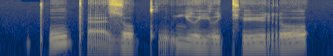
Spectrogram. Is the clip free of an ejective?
no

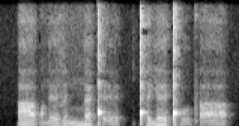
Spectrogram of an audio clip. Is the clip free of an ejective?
no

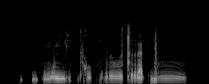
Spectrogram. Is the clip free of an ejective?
yes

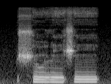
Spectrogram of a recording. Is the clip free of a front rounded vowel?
yes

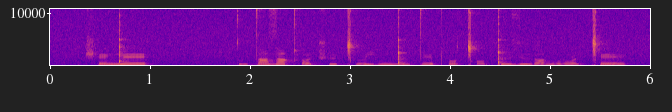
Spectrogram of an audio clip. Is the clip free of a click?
no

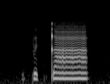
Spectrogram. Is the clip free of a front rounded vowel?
yes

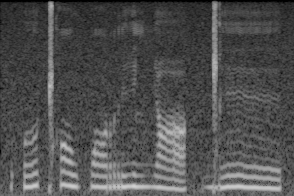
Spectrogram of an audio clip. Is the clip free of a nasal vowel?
yes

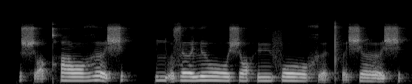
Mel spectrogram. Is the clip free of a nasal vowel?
yes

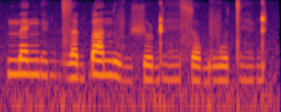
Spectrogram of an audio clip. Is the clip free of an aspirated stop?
yes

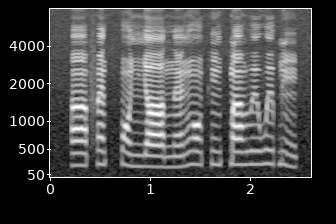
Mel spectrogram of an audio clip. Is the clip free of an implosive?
no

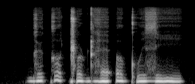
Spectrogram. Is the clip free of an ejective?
no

